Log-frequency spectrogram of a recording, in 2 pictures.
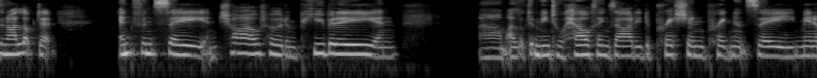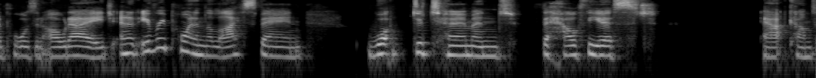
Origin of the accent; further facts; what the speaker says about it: New Zealand; the original Scottish pronunciation that I grew up with in New Zealand was Mackay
